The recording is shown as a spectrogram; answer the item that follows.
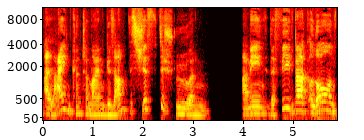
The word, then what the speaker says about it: zerstören: And zerstören is to destroy. Remember to pronounce the Z in German with a TS sound. Yeah, just like you say Tsunami Zia. Yeah, Tsunami Zia. Yeah, zerstören.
